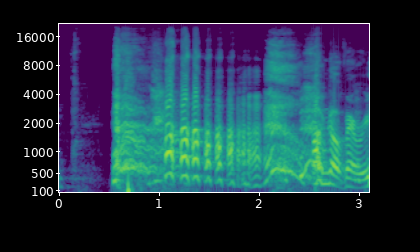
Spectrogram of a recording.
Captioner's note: laughing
